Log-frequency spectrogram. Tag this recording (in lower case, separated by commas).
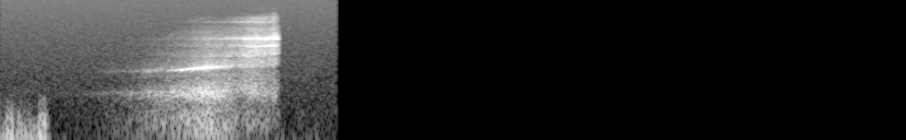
respiratory sounds, breathing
